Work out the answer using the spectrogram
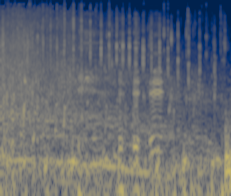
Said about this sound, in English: Grapple hook ready. Let's sink it into the water.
